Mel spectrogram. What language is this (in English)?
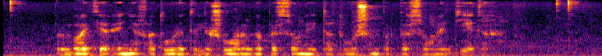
Albanian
